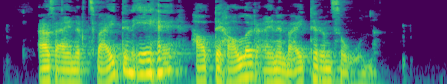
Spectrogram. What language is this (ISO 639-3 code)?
deu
